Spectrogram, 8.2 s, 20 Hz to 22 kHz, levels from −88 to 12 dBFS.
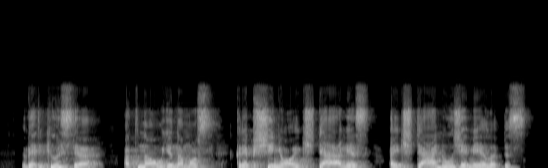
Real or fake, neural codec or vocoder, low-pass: real; none; 10.8 kHz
